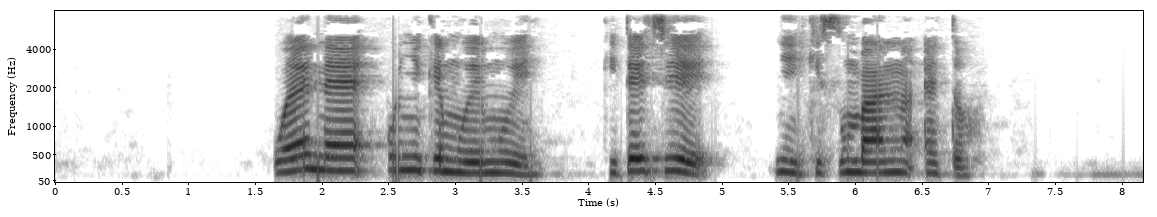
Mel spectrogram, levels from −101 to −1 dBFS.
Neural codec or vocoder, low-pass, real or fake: none; 7.2 kHz; real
